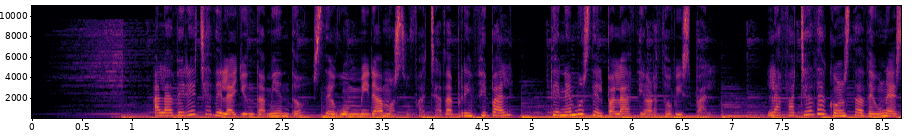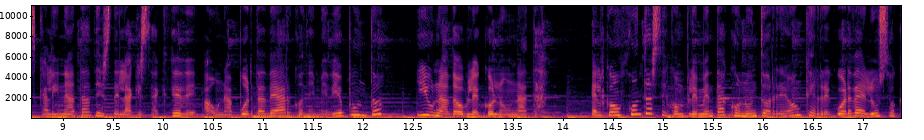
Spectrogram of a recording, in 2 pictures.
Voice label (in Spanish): NARRATIVO CAS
